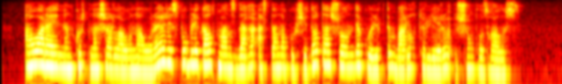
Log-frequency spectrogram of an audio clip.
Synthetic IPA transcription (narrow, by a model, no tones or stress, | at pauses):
ɑwɑɾɑjənːəɴkʲʰʏɾt̪nɑʃɑɾlˠɑwənɑwo̞ɾɑjɾe̞spublijkɑlˠəqmɑnəzd̪ɑʁəʔɑst̪ɑnɑkʲʰɵpʃe̞t̪ɑwt̪ʰɑsʒ̥o̞lˠənd̪ɑkʲʰɵlɪk̚t̪ɪŋbɑɾlˠəq̚t̪ʰʏɾle̞ɾɪʔʏʃɪɴqʰo̞zʁɑlˠəs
